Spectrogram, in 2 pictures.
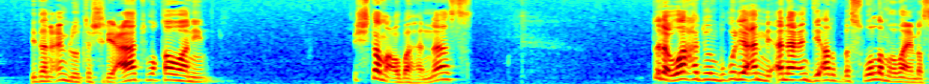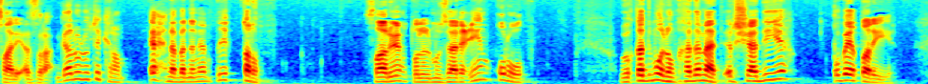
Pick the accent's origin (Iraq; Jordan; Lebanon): Jordan; شو السدود الموجودة عندنا في الأردن؟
